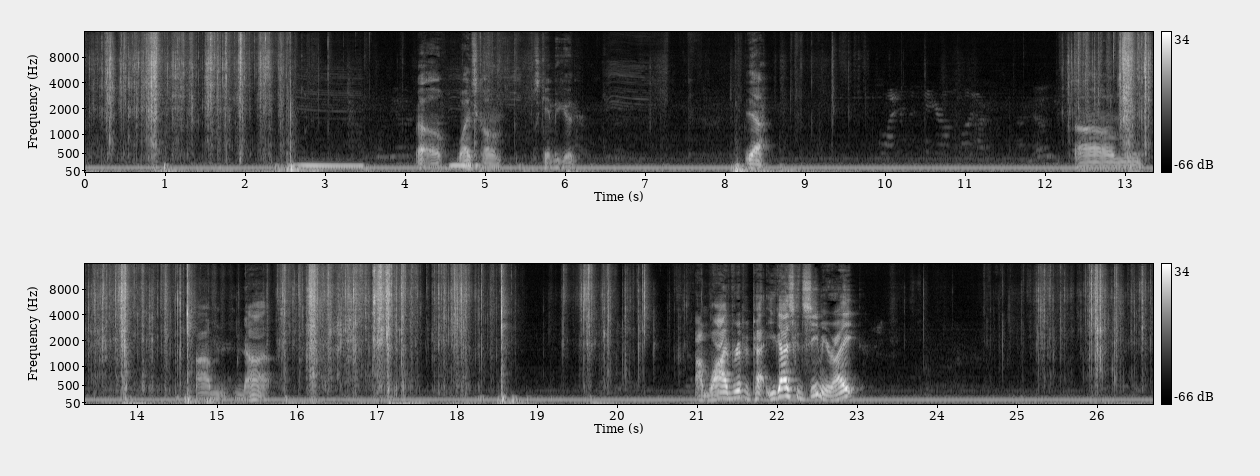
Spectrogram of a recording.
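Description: Foil card packs crinkle and rustle as hands tear them open.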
